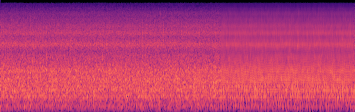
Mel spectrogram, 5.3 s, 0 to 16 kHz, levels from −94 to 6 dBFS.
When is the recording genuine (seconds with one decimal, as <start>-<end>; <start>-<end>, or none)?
0.0-3.3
